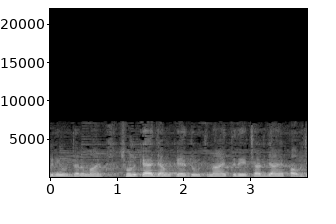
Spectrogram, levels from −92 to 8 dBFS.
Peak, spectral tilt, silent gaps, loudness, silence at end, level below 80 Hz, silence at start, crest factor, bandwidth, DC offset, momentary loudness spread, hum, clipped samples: -4 dBFS; -7.5 dB/octave; none; -22 LUFS; 0 s; -50 dBFS; 0 s; 16 dB; 7.6 kHz; under 0.1%; 7 LU; none; under 0.1%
